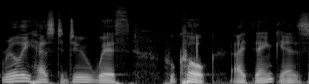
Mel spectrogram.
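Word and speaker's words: Huqoq: of the site or goo coke org and who coke is spelled hu q oq I know it looks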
